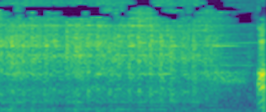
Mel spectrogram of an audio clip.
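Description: A tambourine (def) shaken in a rapid, continuous jingle, fading slightly and stopping just before the end.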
